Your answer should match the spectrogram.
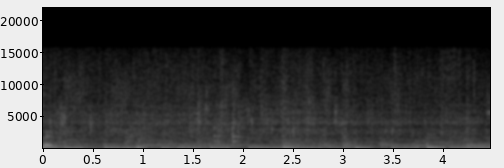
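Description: Chopped onion, garlic and chillies sizzling steadily in hot olive oil in a pot as they are stirred, with a few light scrapes from the spatula.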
